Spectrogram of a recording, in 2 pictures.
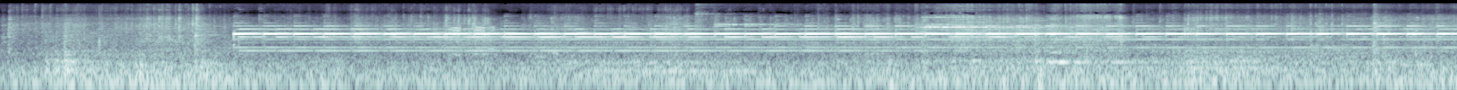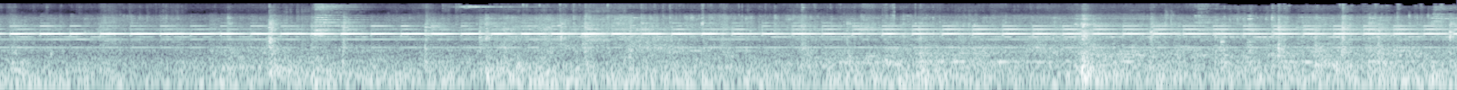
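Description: Boxcars of a freight train rolling slowly past, a low rumble with steady wheel clatter. About two seconds in, a level-crossing warning bell starts ringing steadily and keeps on, its ring the loudest sound.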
